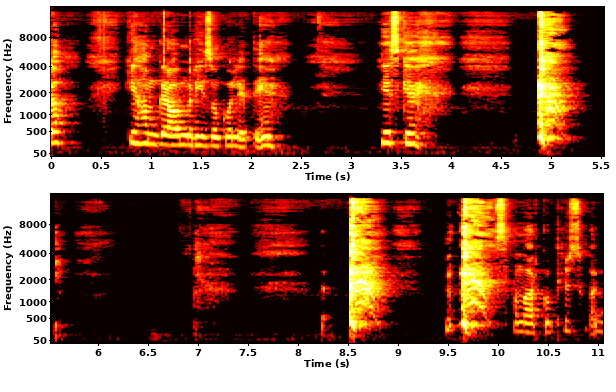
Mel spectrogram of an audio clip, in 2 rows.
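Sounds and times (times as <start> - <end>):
woman coughing: 4.8 - 5.7, 8.4 - 10.2.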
